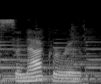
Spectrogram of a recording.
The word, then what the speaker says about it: Sennacherib: pronunciation of the sennacherib the voiceover does not know how to spell it correctly in the proper pronunciation is synacurid disruption of the century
